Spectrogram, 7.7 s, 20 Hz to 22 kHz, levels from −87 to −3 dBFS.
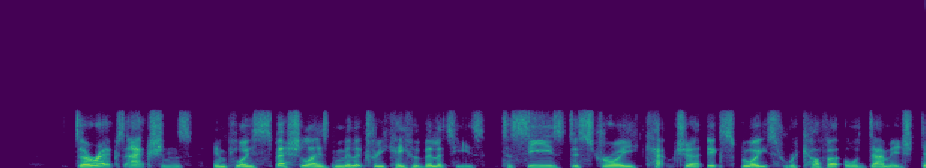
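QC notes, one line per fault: No faults found.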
